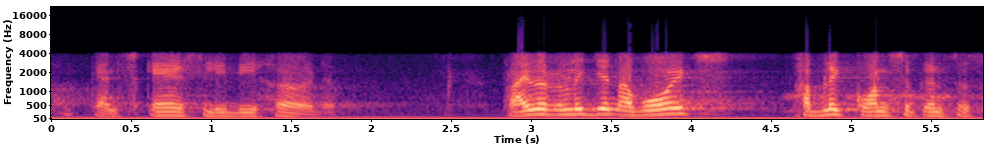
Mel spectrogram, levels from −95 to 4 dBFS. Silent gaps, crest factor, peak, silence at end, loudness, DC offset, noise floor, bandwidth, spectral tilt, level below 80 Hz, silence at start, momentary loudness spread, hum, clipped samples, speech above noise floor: none; 16 dB; 0 dBFS; 0 s; -15 LUFS; 4%; -47 dBFS; 4.2 kHz; -9.5 dB/octave; -46 dBFS; 0.05 s; 15 LU; none; under 0.1%; 33 dB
